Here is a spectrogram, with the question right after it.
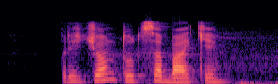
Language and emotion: Russian, neutral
